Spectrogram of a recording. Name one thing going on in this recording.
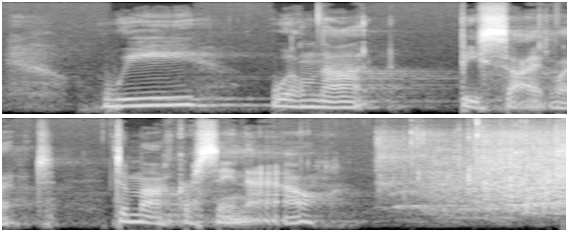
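A middle-aged woman speaks into a microphone.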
